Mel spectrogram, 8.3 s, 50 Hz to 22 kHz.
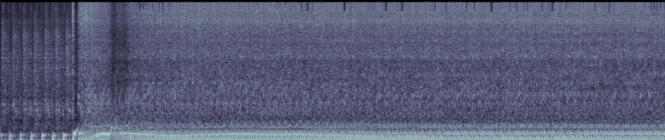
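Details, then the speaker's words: Replacement 3.8 engine in a Porsche 911 Carrera GTS 991.1, first start with no exhaust, no coolant and driveshafts unconnected. Cranking catches at once into a quick flare, then settles to a steady, even idle with no misses or knocks. Healthy start. "So, that's an excellent sign."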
